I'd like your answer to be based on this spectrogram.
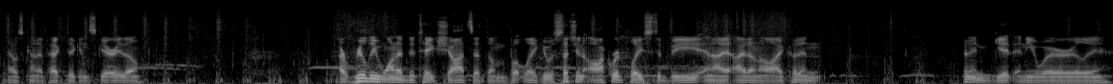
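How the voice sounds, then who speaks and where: Deep-voiced man musing over gameplay. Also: moderate pace, pauses often, noisy background. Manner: thinking aloud, musing and self-correcting. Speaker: streamer. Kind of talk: casual gameplay commentary.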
